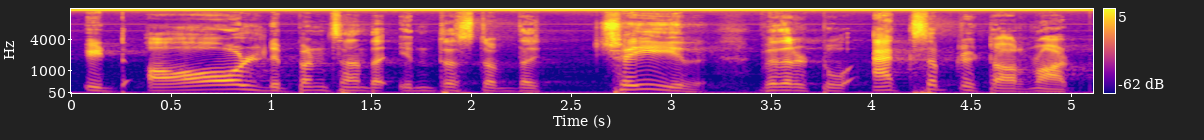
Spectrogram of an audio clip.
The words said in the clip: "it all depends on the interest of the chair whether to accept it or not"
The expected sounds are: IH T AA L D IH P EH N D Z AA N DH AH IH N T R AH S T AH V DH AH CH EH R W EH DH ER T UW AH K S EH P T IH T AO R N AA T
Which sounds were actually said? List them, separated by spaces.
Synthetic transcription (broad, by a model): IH T AA L D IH P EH N D S AA N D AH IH N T R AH S T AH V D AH CH EH R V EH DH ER T UW AH K S EH P T IH T AO R N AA T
